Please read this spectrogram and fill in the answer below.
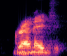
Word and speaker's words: Greenwich: folks Gary from Greenwich how do you pronounce it again okay rich spinach granted Greenwich green waits you call everyone Greenwich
